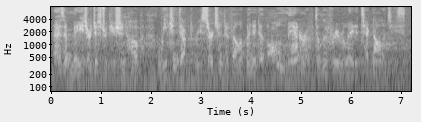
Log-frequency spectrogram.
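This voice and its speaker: A man's voice: medium pitch, brisk, few pauses, lightly acted. Echoey, earnest man acting as facility staffer. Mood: earnest, grateful. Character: earnest, grateful male research facility staffer. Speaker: facility staffer at a distribution hub. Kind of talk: scripted game cutscene dialogue. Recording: echoey hall, clear vehicle-like noise.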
